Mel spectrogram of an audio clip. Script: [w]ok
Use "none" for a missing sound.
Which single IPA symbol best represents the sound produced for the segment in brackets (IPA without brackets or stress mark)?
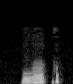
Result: w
